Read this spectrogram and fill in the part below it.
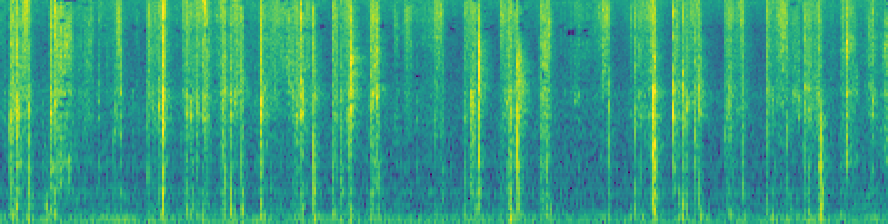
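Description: Tarot cards riffled and shuffled close up, a dense run of crisp papery flicks and slaps with repeated sharp bursts, with cards drawn and set down, and no voices.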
